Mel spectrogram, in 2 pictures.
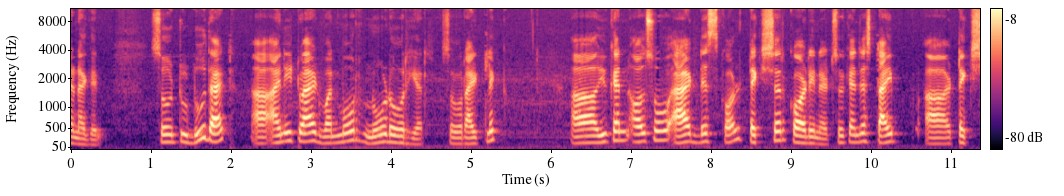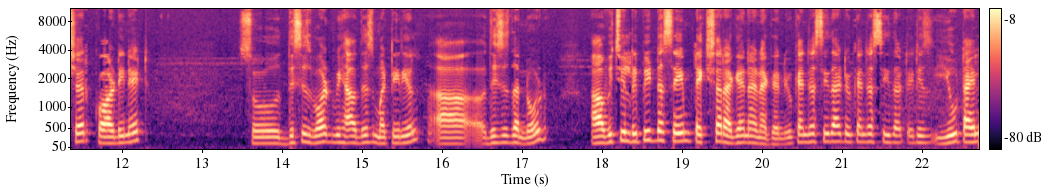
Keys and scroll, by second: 8.6 t.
